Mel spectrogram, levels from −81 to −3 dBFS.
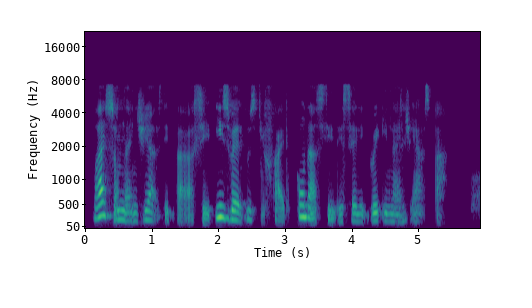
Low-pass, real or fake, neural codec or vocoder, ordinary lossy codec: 7.2 kHz; fake; codec, 24 kHz, 0.9 kbps, WavTokenizer, small release; none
